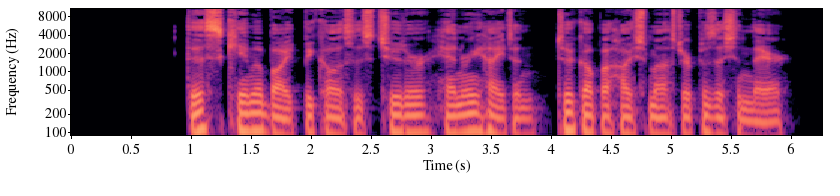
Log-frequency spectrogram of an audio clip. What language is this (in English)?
English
